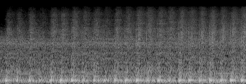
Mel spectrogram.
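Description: Metal band recording: the drums come in with a rapid snare roll of fast, even strikes over a held low guitar note.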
